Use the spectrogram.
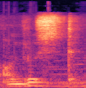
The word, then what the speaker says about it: Onrust: milik Belanda yang bernama Ondrust. Sebenarnya bacanya sih kurang lebih Onras atau Onrust.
